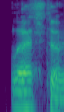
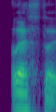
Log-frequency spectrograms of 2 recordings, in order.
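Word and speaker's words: Leicester: L e That town, L e i c e s t e r. Lester, is it? Lester, yeah, thanks.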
